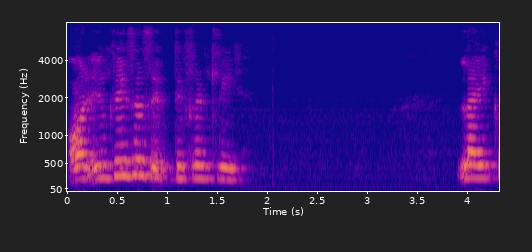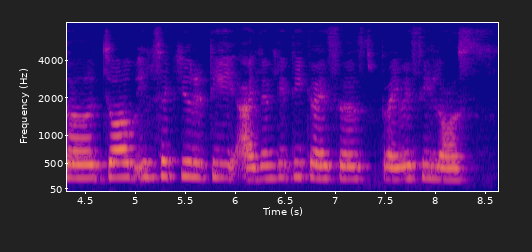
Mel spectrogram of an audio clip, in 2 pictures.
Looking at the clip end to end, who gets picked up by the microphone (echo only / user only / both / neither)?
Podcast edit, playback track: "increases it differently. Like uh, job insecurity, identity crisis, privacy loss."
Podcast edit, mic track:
echo only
